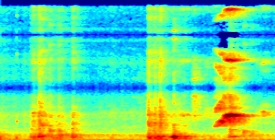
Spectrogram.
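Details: Pug cross puppies: soft rustling and shuffling movements lead into a short, high squeak near the end. A low room hum runs beneath.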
